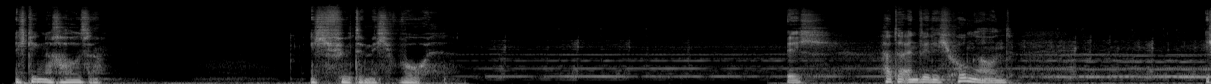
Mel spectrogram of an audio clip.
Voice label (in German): Hoerspiel; WDR; Cousin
